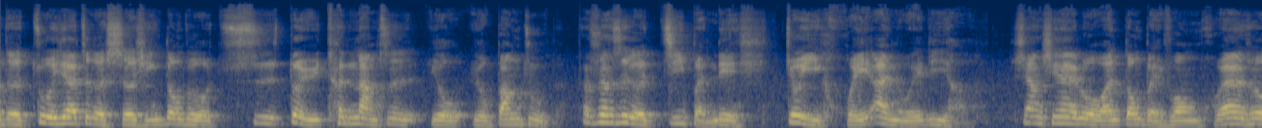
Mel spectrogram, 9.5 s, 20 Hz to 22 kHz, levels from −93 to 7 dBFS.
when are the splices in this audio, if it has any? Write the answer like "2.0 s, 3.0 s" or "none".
5.8 s

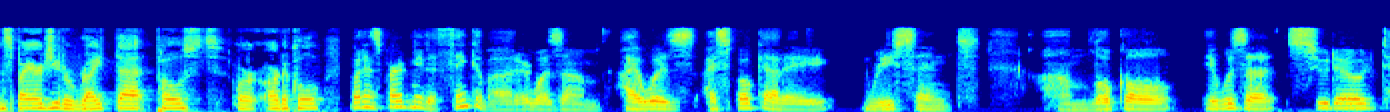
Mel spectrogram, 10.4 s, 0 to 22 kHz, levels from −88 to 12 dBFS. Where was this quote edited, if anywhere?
4.0 s, 4.6 s

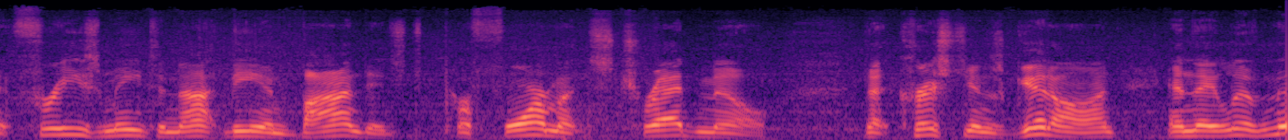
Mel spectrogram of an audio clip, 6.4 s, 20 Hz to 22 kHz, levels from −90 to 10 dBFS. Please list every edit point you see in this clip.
2.1 s

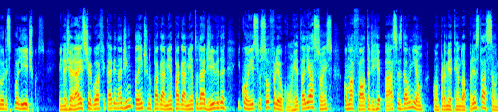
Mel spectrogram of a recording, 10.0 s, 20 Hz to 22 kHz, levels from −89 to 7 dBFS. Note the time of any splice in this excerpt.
3.5 s

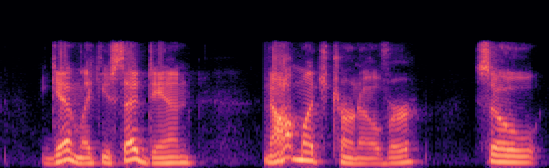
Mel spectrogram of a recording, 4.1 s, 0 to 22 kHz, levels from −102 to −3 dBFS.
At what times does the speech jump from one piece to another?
none

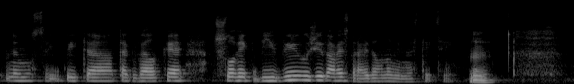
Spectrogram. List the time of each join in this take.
2.1 s, 2.5 s, 3.5 s

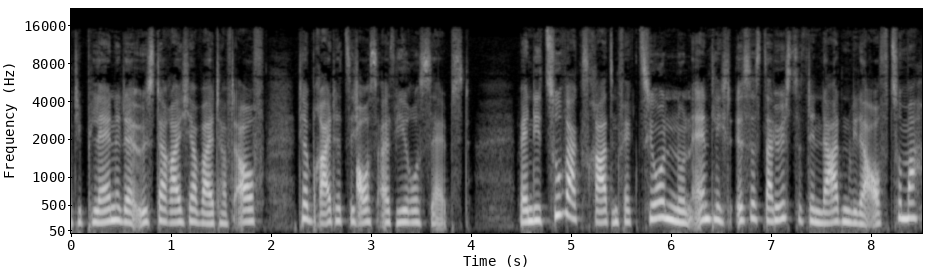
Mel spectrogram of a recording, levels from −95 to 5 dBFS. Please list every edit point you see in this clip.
1.6 s, 2.3 s, 2.8 s, 3.2 s, 5.4 s, 6.5 s, 7.0 s, 7.3 s

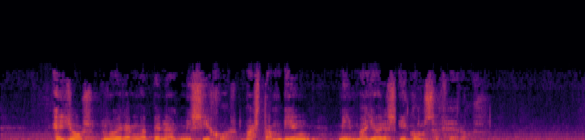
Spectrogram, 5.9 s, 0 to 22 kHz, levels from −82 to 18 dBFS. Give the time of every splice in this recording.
3.9 s

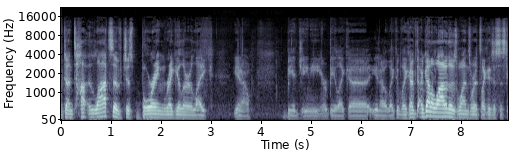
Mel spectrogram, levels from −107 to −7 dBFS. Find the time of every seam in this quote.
none

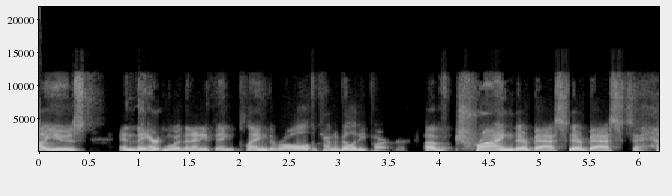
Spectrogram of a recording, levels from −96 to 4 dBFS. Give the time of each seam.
1.2 s, 2.0 s, 2.7 s, 3.8 s, 5.3 s

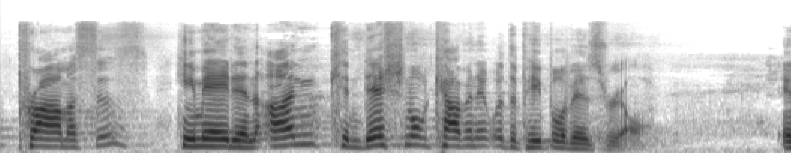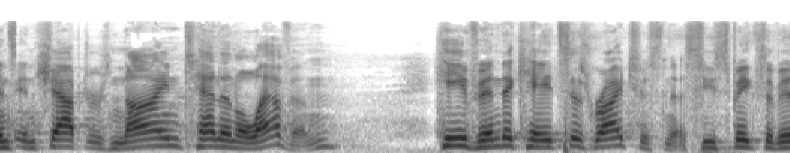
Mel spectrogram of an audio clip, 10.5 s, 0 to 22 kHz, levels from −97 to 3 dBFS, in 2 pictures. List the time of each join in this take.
5.4 s

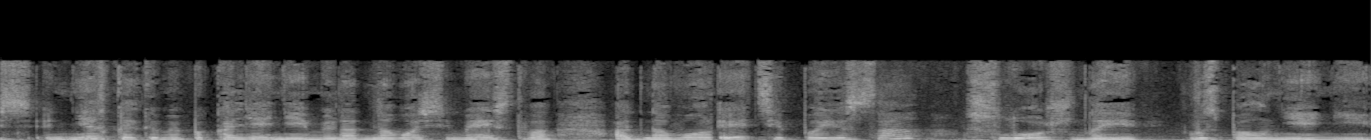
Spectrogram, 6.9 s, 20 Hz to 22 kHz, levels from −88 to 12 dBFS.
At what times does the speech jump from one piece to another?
1.7 s, 3.6 s, 4.8 s

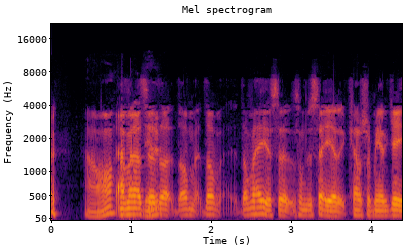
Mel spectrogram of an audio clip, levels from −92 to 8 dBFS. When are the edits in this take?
none

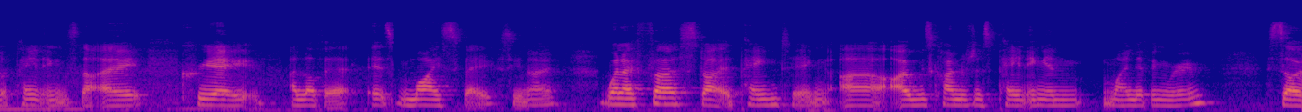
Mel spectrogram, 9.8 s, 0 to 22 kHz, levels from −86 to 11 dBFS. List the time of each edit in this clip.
none

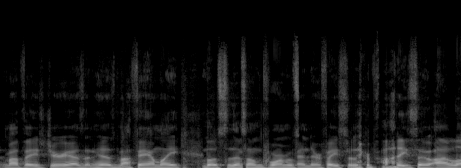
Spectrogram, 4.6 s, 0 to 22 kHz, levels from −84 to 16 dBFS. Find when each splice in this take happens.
2.0 s, 2.4 s, 3.0 s

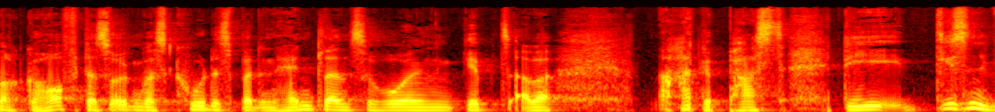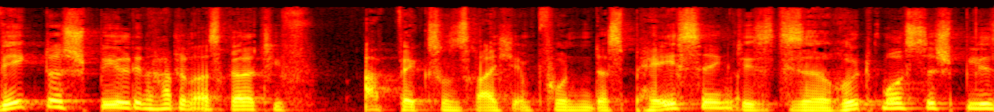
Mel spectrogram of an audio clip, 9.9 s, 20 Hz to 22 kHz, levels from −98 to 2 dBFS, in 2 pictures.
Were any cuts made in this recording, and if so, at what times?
3.5 s, 5.8 s, 8.6 s

